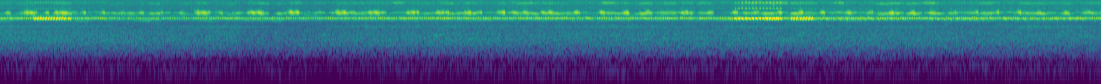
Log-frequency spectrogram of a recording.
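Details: Crickets chirping at night: a steady, high, shimmering trill holds at one pitch throughout, with a faint pulsing layer above it and two brief louder bursts, one near the start and one around eleven seconds. No other sounds stand out.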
